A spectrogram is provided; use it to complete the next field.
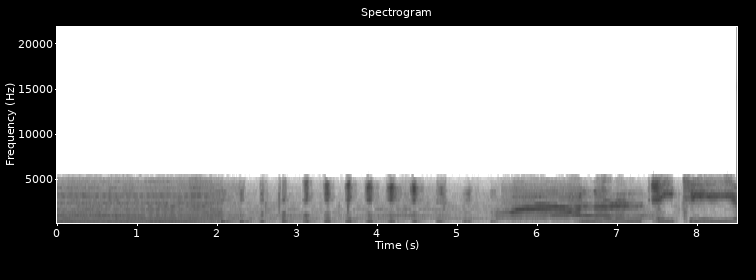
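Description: A black cat named Satan yowls loudly, starting with a long sustained wail, breaking into a choppy run of short pulsing cries, then ending in rising, wavering drawn-out yowls.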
